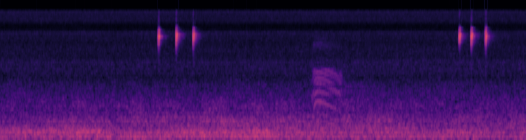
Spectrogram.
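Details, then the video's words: European robin chirping: two bursts of three sharp, high ticks about two seconds apart in each burst, with one brief nasal call in between, over a steady low rumble. "cute robin chirping süßes Rotkehlchen zwitschert"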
